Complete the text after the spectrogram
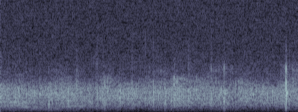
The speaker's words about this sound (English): Could I just, to this morning, could we just get a round of applause or appreciation for all of our musicians?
